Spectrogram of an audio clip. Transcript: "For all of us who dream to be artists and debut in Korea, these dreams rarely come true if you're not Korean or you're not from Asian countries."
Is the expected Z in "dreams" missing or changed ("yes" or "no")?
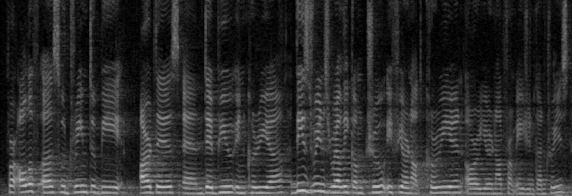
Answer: yes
